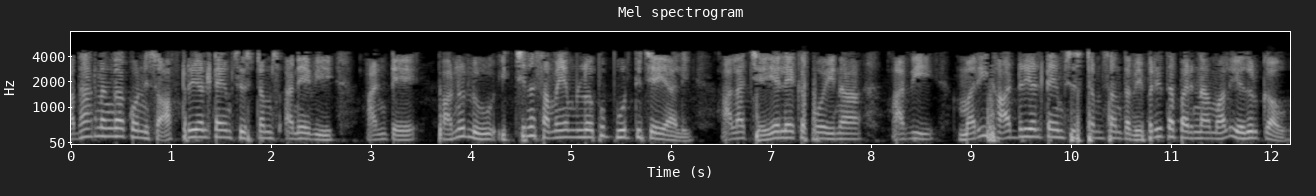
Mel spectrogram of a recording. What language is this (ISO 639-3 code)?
tel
